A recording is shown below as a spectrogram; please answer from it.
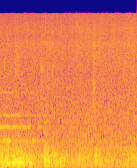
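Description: Steady rain ambience with a low, uneven rumble underneath, typical of thunder.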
